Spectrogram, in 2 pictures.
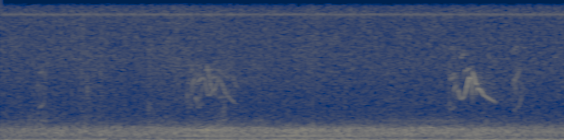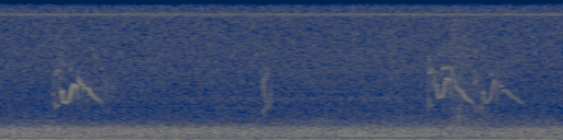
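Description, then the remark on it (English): Short, thin, harsh pew calls from two siskins circling in flight sound every second or so, a few in quick pairs, faint over a steady, loud low rumble like an engine or wind. “And they have this pew pew call.”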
